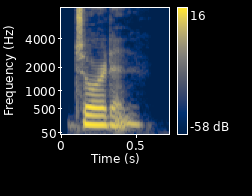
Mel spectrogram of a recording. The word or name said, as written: jordan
